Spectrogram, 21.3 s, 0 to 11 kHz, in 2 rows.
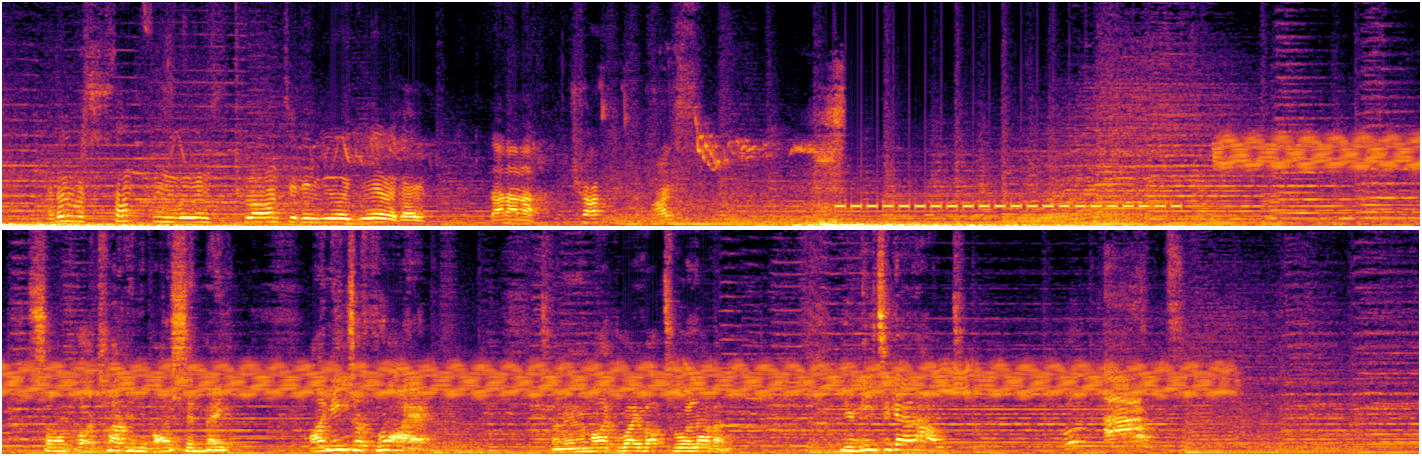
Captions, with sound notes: A little something we implanted in you a year ago. That and a tracking device. (BEEPING) (BUZZING) Someone put a tracking device in me. I need to fry it! Turning the microwave up to 11. You need to get out! -But... -Out!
